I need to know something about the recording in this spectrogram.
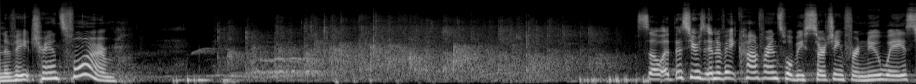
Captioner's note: applause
